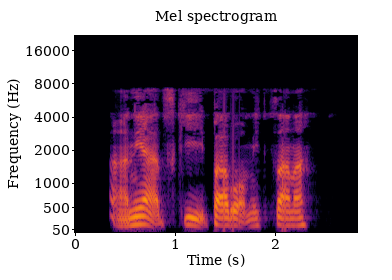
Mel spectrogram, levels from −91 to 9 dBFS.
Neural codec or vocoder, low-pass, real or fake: none; 7.2 kHz; real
